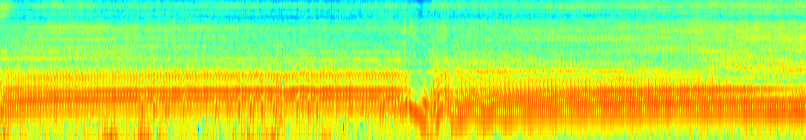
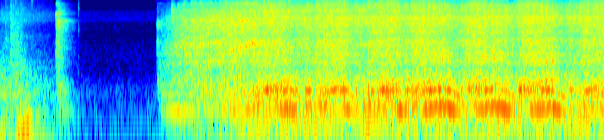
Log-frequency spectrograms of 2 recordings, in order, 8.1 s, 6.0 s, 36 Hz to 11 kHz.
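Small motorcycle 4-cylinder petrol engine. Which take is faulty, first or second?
first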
